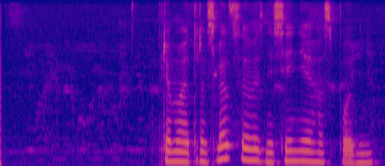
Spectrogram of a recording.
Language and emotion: Russian, neutral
